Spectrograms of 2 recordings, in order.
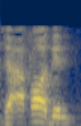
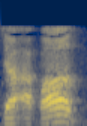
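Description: First: The last word ends with a full 'din' sound. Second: The last word stops short on a bare 'd'. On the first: This is the form used when the speech continues. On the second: This is the form used when pausing at the word. "Ketika waqaf"

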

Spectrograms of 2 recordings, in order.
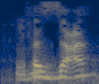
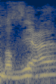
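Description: First: The first syllable has an a vowel. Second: The first syllable has a u vowel. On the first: The verb is in the active voice. "بفتح الفاء والزاي مبنيا للفاعل" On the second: The verb is in the passive voice. "مبنيا للمفعول"

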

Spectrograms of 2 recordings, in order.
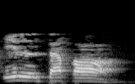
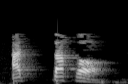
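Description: First: The L is pronounced clearly before the T. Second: The L is merged into a doubled T.

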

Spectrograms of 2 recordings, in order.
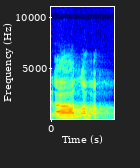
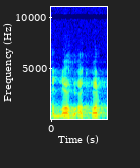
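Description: First: The opening vowel of Allah is stretched long. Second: No vowel is stretched; the phrase sounds normal. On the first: The speaker calls it wrong. "يمد الهمزة فيقول" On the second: The speaker calls it right. "لا بد أن يقول الله أكبر"

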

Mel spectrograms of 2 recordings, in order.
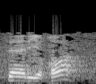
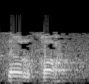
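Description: First: First vowel a, then an i after r. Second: First vowel a, no vowel after r. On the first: "فتح السين مع كسر الراء" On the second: "أو سكونها"

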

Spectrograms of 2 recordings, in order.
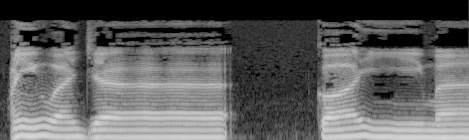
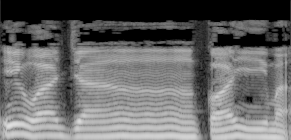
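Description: First: There is a brief stop between the words. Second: The two words run together without a stop. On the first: The speaker calls it right. "berhenti sebentar dengan tidak ngambil napas" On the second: The speaker calls it wrong. "jangan iwaja qayma"

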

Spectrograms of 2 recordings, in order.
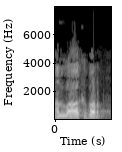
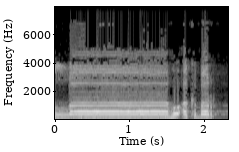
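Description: First: The opening vowel of the first word is short. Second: The opening vowel of the first word is lengthened. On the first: It states that God is greatest. The speaker calls it right. "نقول نعم الله أكبر" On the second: It asks whether God is greatest. The speaker calls it wrong. "فحولته من الإثبات إلى الاستفهام"

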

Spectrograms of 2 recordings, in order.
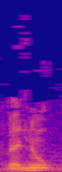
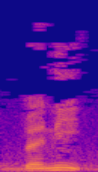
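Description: First: The vowel before the ending is an u sound. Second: The vowel before the ending is an i sound. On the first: The speaker calls it wrong. "فلا تقول بنو بنو" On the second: The speaker calls it right. "اكسر الضمة، تقول إيش؟ بني"

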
